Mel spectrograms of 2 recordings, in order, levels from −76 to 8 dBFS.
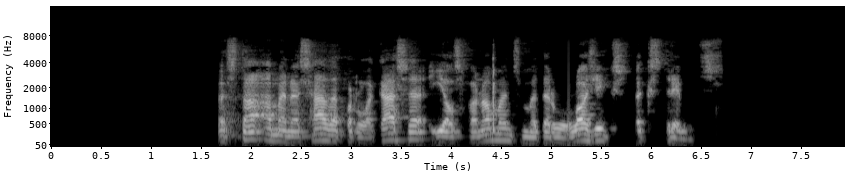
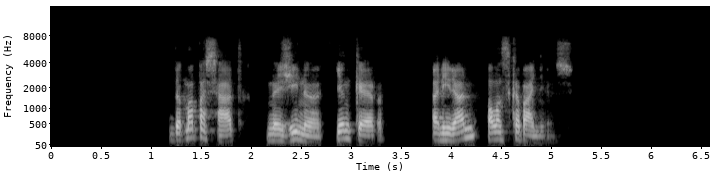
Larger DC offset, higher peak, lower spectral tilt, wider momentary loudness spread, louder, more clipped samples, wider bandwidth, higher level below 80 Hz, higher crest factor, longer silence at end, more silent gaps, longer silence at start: neither; about the same, -2 dBFS vs -2 dBFS; about the same, -3.5 dB/octave vs -4.5 dB/octave; about the same, 12 LU vs 14 LU; about the same, -20 LUFS vs -18 LUFS; neither; about the same, 8 kHz vs 8 kHz; about the same, -68 dBFS vs -66 dBFS; about the same, 20 dB vs 20 dB; second, 1.25 s vs 1.4 s; second, none vs 1.99-2.15 s, 2.80-2.85 s, 3.38-3.81 s; first, 1.65 s vs 1.2 s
